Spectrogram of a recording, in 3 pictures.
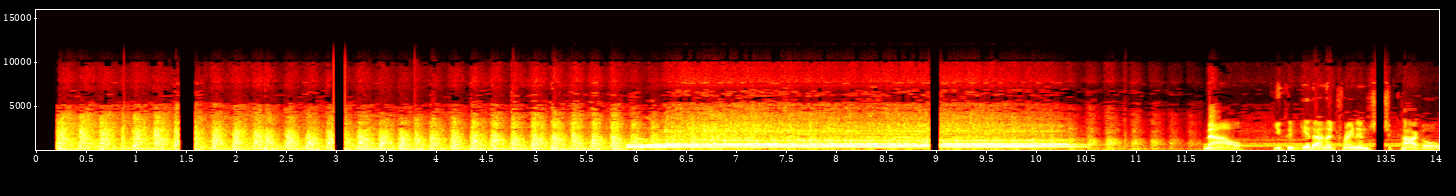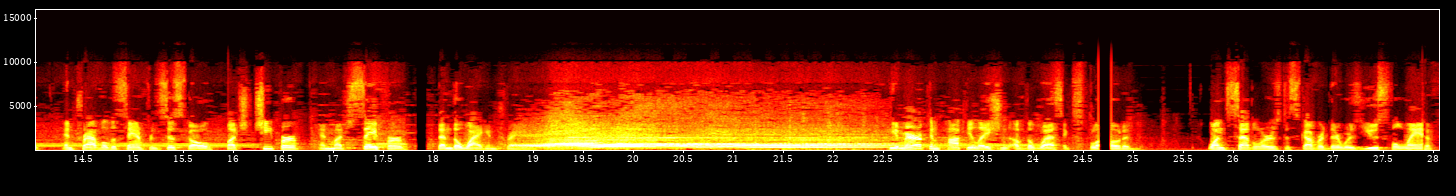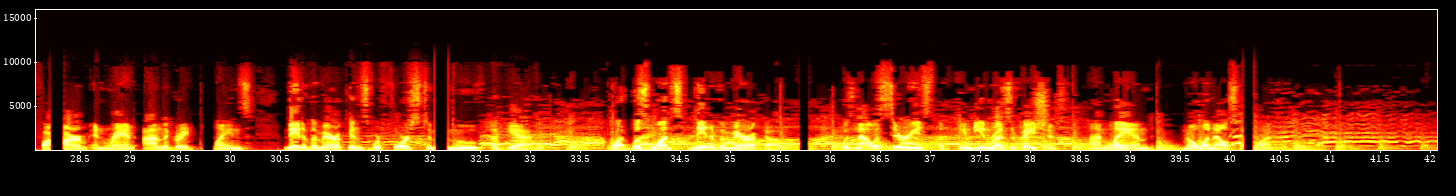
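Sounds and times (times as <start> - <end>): running train hiss: 0.2 - 16.8
steam locomotive chuffing: 0.2 - 24.9, 30.2 - 42.0
steam whistle chord: 5.9 - 10.6, 11.9 - 16.3, 18.9 - 24.0.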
